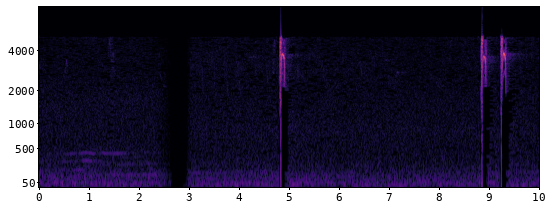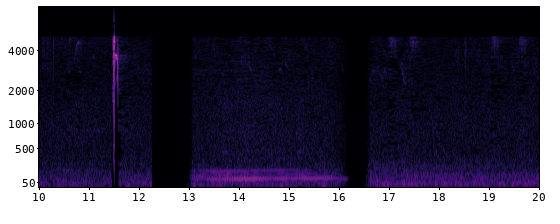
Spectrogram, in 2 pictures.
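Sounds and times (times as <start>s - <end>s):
bird chirps sweeping downward: 4.7s - 5.2s, 8.8s - 9.6s, 11.5s - 11.8s.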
